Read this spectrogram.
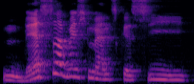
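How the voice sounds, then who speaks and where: A woman doing a meek teddy bear. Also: animated. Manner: meek, apologetic, lower and softer. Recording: roomy echo.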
